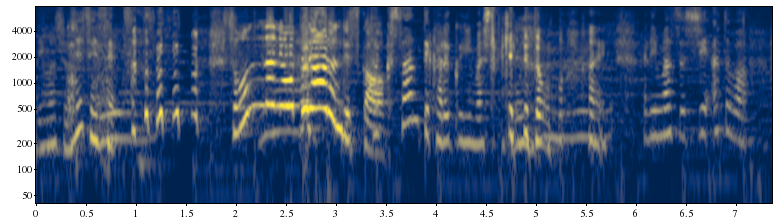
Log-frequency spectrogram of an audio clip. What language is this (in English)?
Japanese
